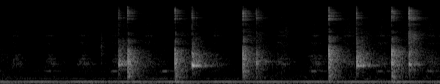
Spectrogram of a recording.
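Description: Table tennis rally: a celluloid ping pong ball clicking sharply as it is struck back and forth off the paddles and bounces on the table, about two to three hits a second, starting about a second in.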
